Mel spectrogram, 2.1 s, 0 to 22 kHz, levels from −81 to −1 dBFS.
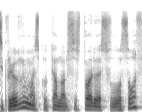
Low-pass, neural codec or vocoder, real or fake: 14.4 kHz; codec, 32 kHz, 1.9 kbps, SNAC; fake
